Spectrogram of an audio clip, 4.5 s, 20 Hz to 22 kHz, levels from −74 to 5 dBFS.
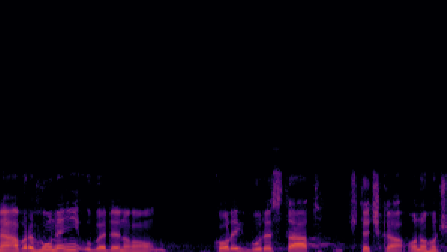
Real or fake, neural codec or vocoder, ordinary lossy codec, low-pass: real; none; Opus, 16 kbps; 7.2 kHz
